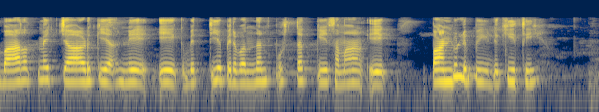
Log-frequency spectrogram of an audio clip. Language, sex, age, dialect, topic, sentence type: Hindi, male, 60-100, Kanauji Braj Bhasha, banking, statement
